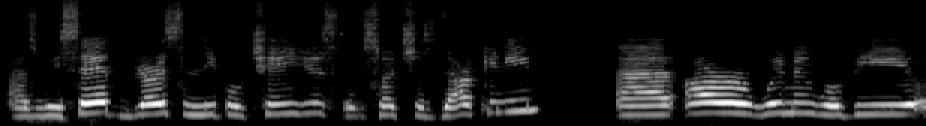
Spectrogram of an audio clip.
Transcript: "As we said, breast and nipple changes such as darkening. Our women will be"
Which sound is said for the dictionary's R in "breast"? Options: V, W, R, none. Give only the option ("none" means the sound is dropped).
none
